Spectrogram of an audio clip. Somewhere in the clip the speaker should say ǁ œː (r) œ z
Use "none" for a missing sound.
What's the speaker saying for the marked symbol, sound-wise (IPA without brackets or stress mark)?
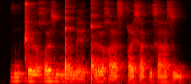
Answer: χ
